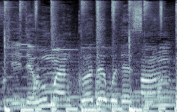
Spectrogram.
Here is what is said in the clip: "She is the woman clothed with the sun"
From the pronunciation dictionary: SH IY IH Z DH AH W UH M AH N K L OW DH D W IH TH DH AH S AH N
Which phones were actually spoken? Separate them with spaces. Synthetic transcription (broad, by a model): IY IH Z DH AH W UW M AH N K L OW D W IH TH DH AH S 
